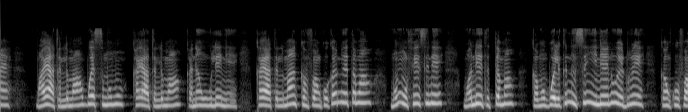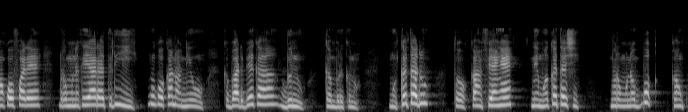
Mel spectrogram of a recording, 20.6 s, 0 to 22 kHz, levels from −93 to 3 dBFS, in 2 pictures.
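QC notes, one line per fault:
No faults found; speech is carried over the Bluetooth mSBC headset codec, with content reaching up to about 7.7 kHz as that link allows.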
